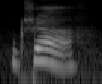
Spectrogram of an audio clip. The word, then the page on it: Graah: kashmiri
